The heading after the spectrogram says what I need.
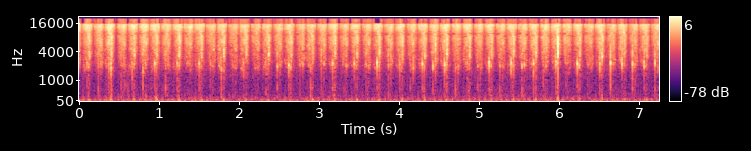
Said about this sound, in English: Bring your hands together to touch in front of your heart and rub the hands together.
